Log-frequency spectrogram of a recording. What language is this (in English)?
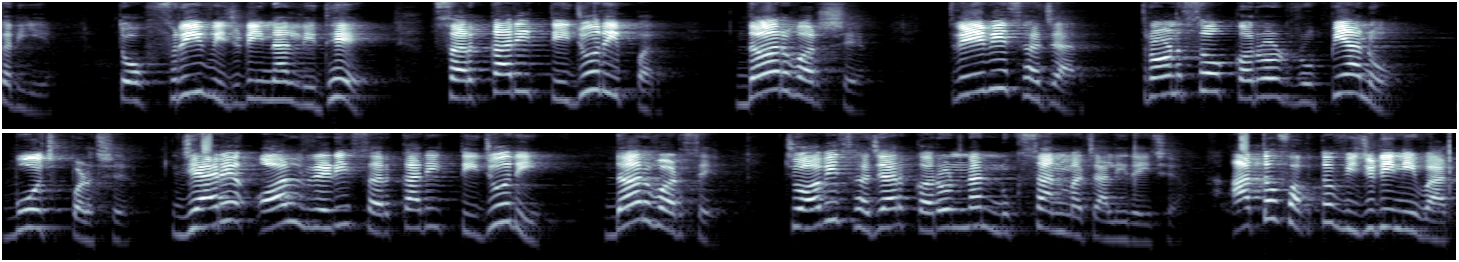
Gujarati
